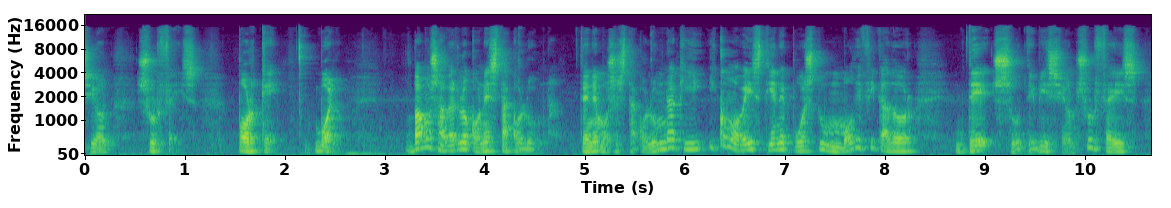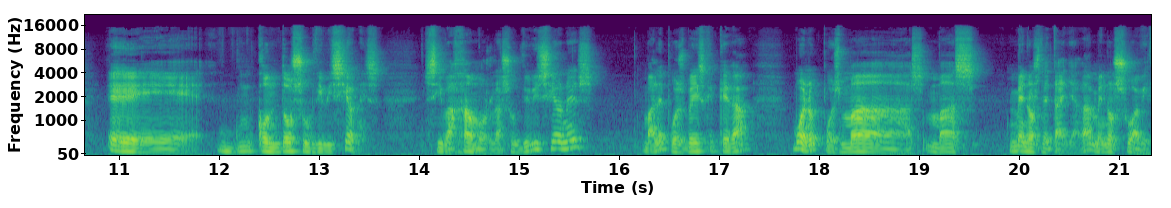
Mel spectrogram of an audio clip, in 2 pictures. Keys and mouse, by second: 2.8 click, 3.5 KP_Decimal, 4.3-5.6 middle drag, 6.7 click, 9.4 click, 14.0 click, 14.8 click, 16.1 click, 19.2 click, 19.4 click, 20.0 click.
